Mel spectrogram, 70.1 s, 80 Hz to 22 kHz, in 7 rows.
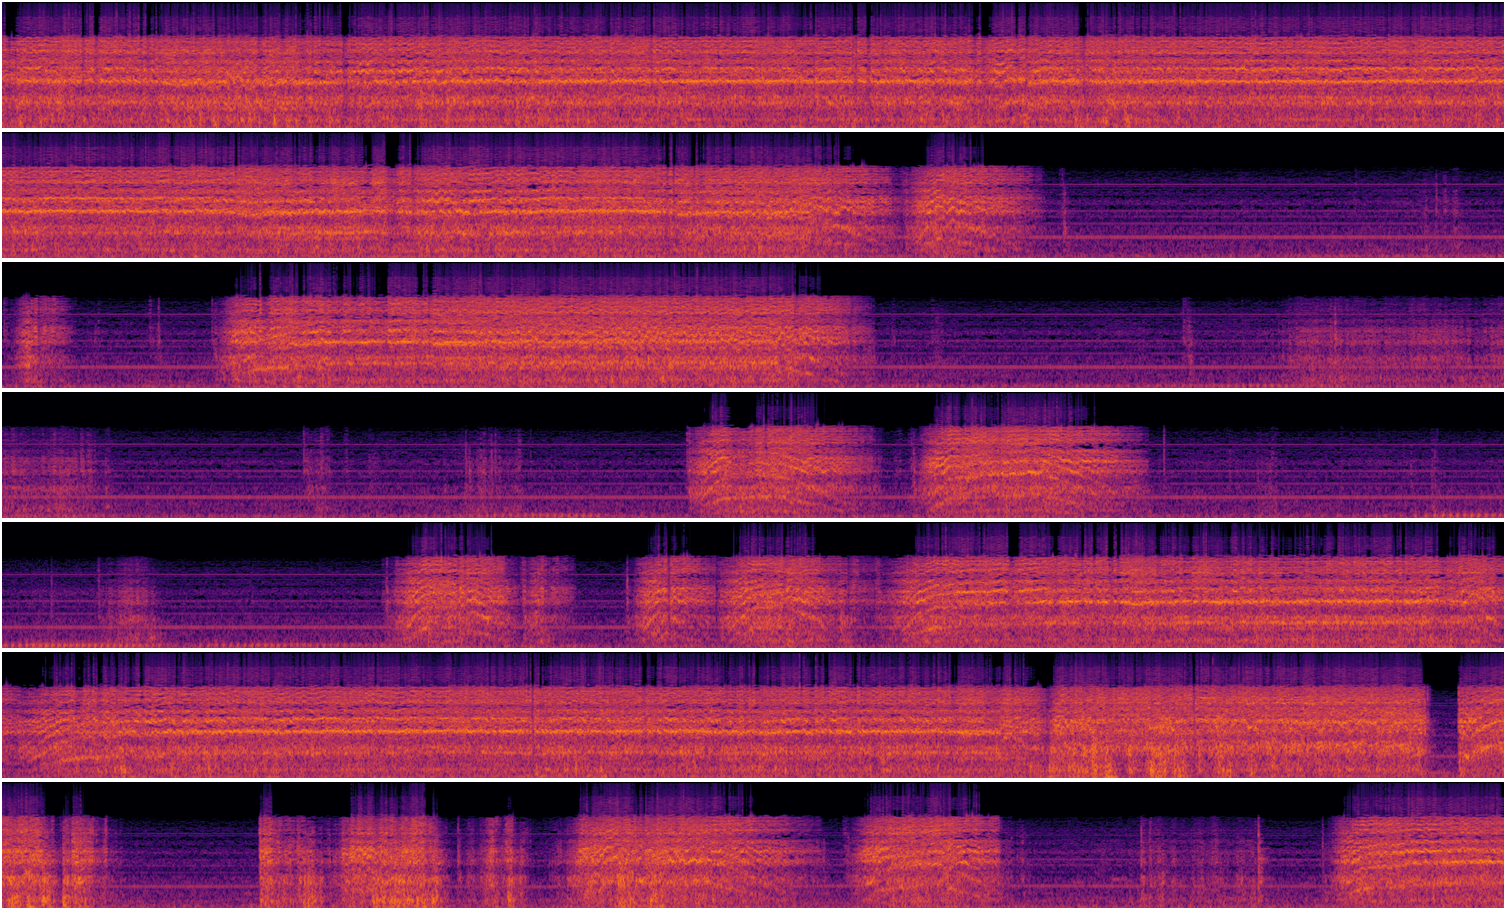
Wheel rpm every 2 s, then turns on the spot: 240, 220, 230, 230, 230, 230, 220, 190, 20, 0, 20, 200, 150, 0, 10, 10, 10, 60, 90, 0, 0, 40, 60, 190, 220, 170, 230, 230, 210, 260, 80, 60, 110, 50, 70.
28-30 66-68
